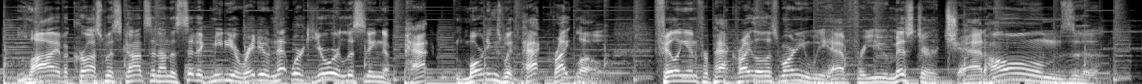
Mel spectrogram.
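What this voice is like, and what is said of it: Big booming radio announcer voice. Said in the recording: “Putting on my biggest radio voice”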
